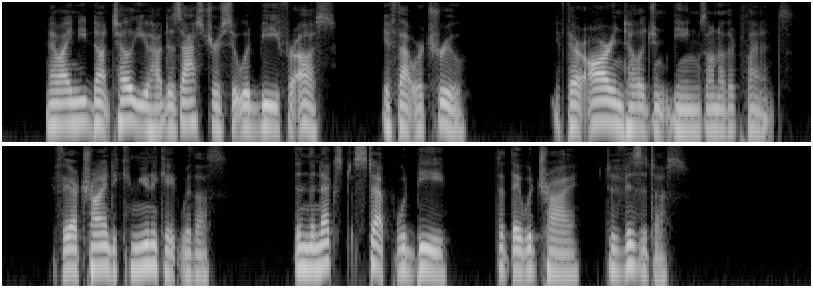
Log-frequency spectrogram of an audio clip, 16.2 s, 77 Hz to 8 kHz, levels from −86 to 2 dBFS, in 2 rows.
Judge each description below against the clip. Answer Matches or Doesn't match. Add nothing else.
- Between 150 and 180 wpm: Matches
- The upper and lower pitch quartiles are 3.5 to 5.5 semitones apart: Doesn't match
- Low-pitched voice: Matches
